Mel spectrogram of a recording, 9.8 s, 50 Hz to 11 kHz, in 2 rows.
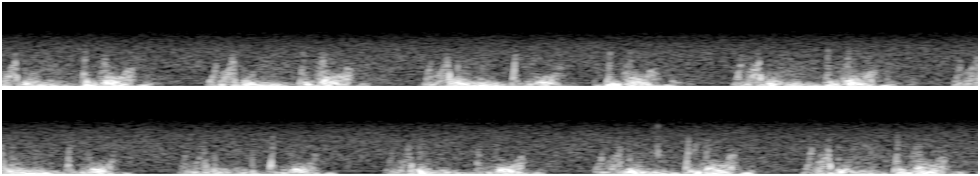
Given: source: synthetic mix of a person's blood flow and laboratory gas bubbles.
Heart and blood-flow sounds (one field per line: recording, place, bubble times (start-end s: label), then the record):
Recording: Doppler ultrasound of blood flow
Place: precordium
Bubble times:
3.75-3.89 s: bubbles
8.18-8.22 s: bubbles
8.35-8.40 s: bubbles
9.62-9.66 s: bubbles
From the record:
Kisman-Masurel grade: 121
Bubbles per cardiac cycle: 1 to 2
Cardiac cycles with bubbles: 10 to 50%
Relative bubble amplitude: barely perceptible (0.100 to 0.250)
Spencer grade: 2 (many but less than half of the cardiac periods contain bubble signals, singularly or in groups)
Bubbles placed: only in the low amplitude regions of the cardiac cycle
